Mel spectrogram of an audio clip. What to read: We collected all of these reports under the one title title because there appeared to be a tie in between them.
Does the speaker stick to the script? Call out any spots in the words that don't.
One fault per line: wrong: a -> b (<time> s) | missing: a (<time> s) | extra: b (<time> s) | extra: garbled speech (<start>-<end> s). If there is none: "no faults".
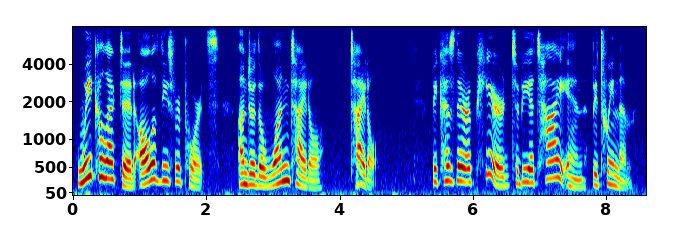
no faults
